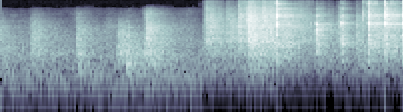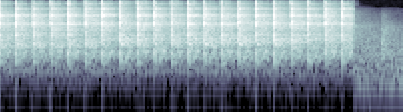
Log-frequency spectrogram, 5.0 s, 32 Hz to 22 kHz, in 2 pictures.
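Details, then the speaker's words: Volvo 340 abandoned 25 years, first start attempt: rapid even clicking about eight per second from the starter relay with no cranking; starter suspected, not confirmed. "I can hear the relay clicking so I think both things are can you well can you feel the solenoid clicking on the starter uh no it's the re the starter relays"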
